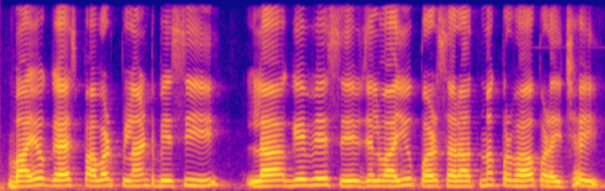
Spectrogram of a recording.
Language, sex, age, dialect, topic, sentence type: Magahi, female, 25-30, Western, agriculture, statement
